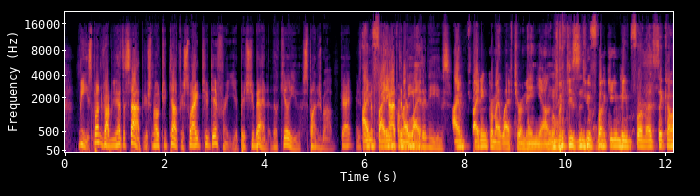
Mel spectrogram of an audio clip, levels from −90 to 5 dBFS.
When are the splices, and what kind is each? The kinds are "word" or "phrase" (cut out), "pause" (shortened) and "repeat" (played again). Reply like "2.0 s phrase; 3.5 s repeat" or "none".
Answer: 5.4 s pause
